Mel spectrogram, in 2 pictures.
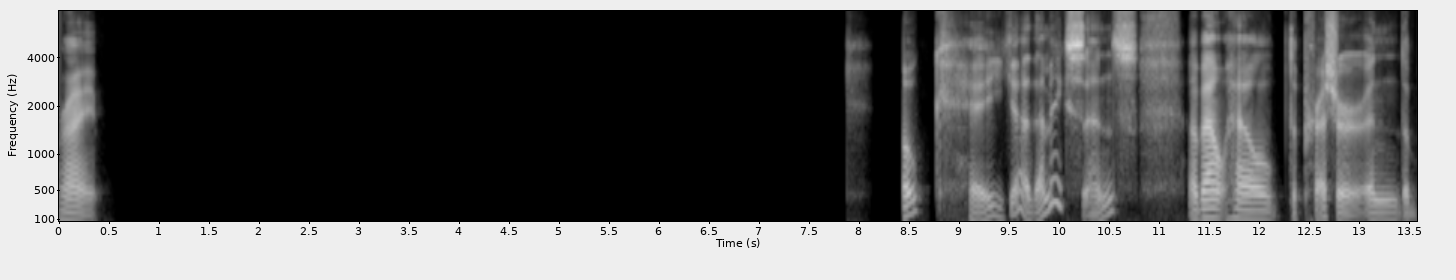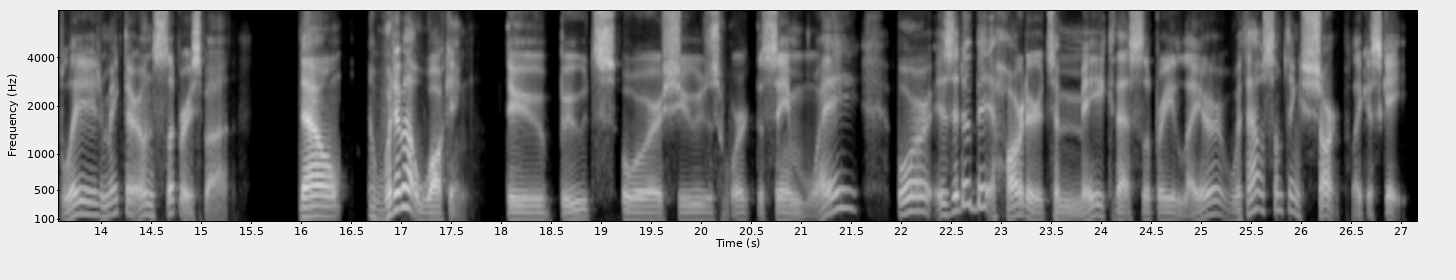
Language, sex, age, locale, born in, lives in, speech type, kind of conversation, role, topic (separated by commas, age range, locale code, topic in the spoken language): English, male, 18-19, en-US, United States, United States, read, expert-assistant, asker, What makes ice slippery?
